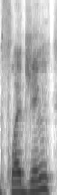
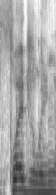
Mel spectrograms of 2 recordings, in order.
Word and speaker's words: Fledging: and i did i i called it fledgling i don't know why but it is spelled uh f-e-f-l-e-d-g-i-n-g so it's fledging um so uh uh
